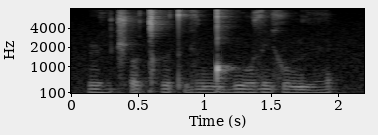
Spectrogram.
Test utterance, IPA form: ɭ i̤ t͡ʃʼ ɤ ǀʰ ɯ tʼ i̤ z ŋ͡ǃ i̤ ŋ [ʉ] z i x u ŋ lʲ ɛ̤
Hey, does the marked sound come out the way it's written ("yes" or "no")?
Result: no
